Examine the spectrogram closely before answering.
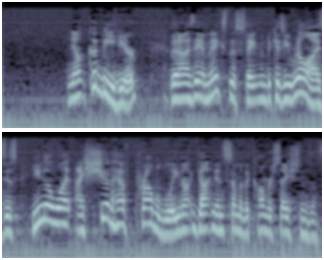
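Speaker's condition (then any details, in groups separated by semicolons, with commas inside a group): No condition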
